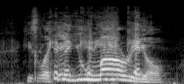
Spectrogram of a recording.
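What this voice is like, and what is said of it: Put-on Brooklyn accent. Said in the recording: “Is he still going to have his Brooklyn accent?”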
